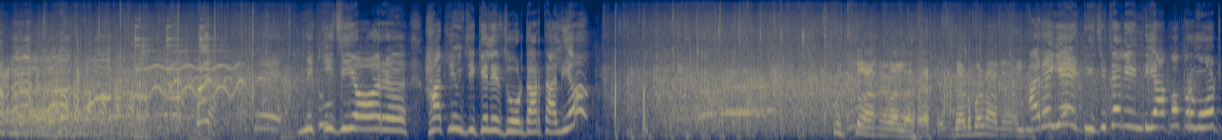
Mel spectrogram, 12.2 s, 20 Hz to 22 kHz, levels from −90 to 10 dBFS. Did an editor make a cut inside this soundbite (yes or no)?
yes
